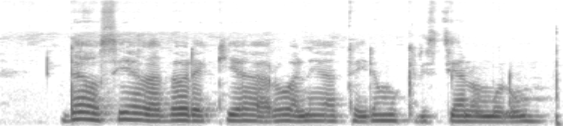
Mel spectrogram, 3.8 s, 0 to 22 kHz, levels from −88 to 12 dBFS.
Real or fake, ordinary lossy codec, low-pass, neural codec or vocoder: fake; none; none; vocoder, 44.1 kHz, 128 mel bands every 256 samples, BigVGAN v2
